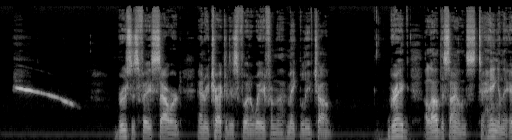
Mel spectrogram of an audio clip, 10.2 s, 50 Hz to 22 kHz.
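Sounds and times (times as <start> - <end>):
faint low hum: 0.0 - 10.2
man whistling a falling cartoon whistle: 0.2 - 1.7
speech: 2.4 - 6.7, 7.7 - 10.2.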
